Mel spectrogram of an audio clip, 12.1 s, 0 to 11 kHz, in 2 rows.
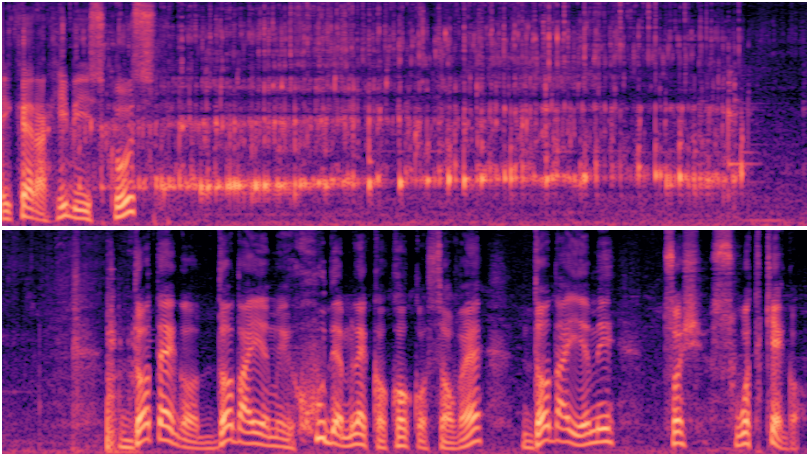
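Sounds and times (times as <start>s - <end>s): tea pouring into shaker: 0.5s - 5.7s.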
